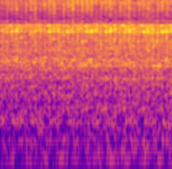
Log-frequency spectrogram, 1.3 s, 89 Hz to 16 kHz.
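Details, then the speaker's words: Mahindra Bolero Pickup BS6 diesel with a starting problem (codes P0088, P262B, P128, P1233, P1832), after pump work and code erasure. It gives a brief, steady diesel clatter at idle with an even rhythm and runs normally. "तो अब देखिए गाड़ी का कितना अच्छा आवाज़ है और इसमें"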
